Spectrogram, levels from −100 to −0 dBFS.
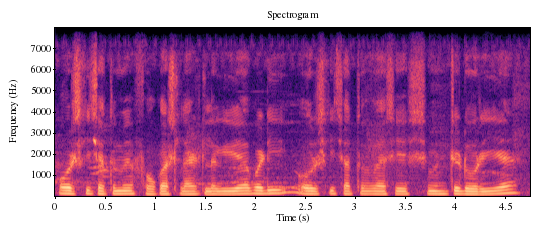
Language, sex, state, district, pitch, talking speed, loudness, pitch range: Hindi, male, Uttar Pradesh, Shamli, 130 Hz, 240 wpm, -16 LUFS, 125-140 Hz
